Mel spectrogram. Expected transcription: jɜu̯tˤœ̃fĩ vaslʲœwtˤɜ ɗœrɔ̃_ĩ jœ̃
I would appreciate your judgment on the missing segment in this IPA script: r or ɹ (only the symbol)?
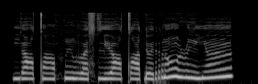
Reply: ɹ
